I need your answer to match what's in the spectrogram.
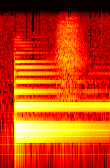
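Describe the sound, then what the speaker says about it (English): A single sustained piano-like middle C note struck once, ringing clearly and slowly decaying, with no other sounds. "the first note that you sort of get in the treble clef is middle C"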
